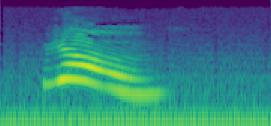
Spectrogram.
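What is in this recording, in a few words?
"rong", Mandarin Chinese, fourth tone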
